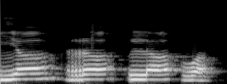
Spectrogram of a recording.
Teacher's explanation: य का उच्चारण स्थान तालु है, और र का दंतमूल, ल का दंतमूल, और व का दंतोष्ठ है। ये उच्चारण स्थान आपका ब्रैकेट में दिया गया, य तालु से, र दंतमूल से, ल दंतमूल से, व भी व दंतोष्ठ से। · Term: अंतस्थ व्यंजन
